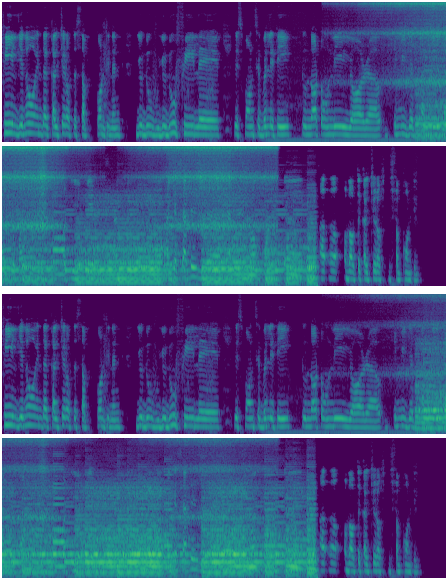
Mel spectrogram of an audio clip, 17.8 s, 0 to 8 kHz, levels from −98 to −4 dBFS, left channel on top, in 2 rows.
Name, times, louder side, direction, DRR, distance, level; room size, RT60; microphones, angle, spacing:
voice 1, 0.0-2.4 2.7-9.8 10.1-11.6 11.9-14.9 15.2-17.2, left 2 dB, 15° left, 0.3 m, -47 dB
sound 1, 6.7-10.7 11.4-14.4, left 14 dB, 75° left, 0.5 m, -33 dB
sound 2, 8.3-15.2, right 4 dB, 45° right, 0.5 m, -38 dB
3.4 x 3.4 x 2.4 m
head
